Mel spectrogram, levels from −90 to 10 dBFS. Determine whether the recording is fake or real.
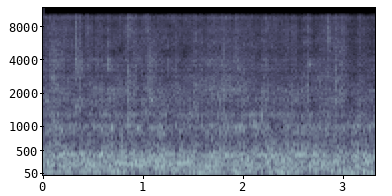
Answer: fake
